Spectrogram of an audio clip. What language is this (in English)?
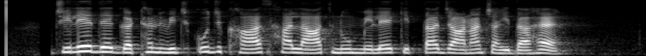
Punjabi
